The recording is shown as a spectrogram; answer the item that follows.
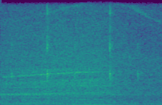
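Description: Steady low machine hum with a faint whine that slowly falls in pitch, and light, regular ticking.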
